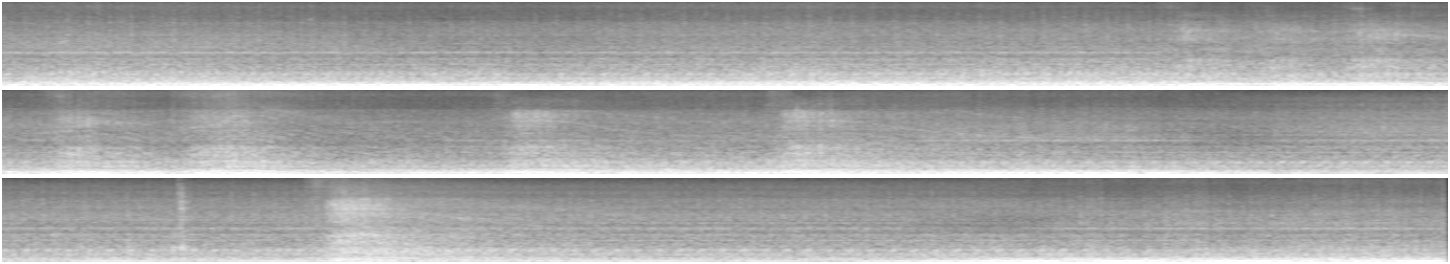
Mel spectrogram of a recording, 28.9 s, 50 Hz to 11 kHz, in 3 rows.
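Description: Bugatti Veyron 16.4's quad-turbo W16 engine idling with a steady low pulse, with several short throttle blips in the middle and one sharp rev that falls away about three quarters of the way through.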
